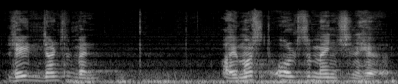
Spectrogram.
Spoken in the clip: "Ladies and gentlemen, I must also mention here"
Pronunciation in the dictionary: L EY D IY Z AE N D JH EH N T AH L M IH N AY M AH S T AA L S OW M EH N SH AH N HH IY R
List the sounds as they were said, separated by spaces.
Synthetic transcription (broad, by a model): L EY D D JH EH N T AH L M IH N AY M AH S T AA L S OW M EH N SH AH N HH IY R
